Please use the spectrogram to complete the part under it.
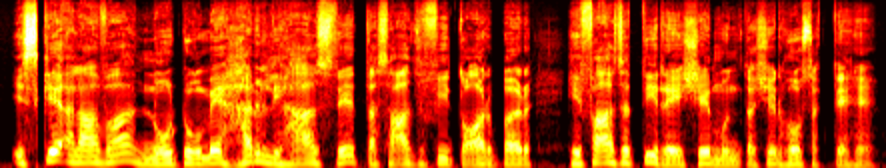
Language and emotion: Urdu, neutral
